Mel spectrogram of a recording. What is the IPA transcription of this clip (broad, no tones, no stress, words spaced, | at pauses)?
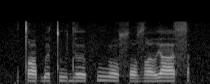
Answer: tˤəɓətudəː fuːsˤøzˤi jas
